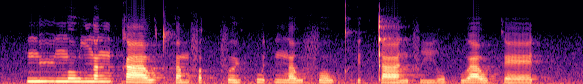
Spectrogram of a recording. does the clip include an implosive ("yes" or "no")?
no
